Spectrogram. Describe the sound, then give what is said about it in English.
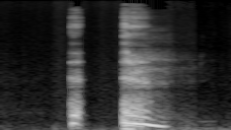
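Throat clearing performed as a vocal tic from Tourette's, done in two parts: a short, sharp burst, a brief pause, then a longer, rougher, voiced clearing that falls in pitch as it fades. “But for the record, my vocal tic sounds like this. My tic feels best in two parts, and I have to do both of them.”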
